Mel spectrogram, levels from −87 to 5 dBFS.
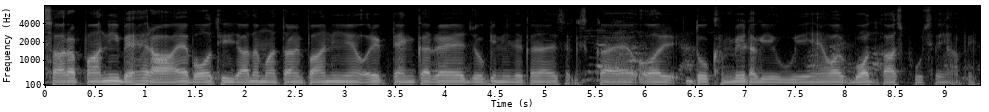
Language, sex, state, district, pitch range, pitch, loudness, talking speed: Hindi, male, Bihar, Jahanabad, 105-110 Hz, 105 Hz, -35 LUFS, 225 wpm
